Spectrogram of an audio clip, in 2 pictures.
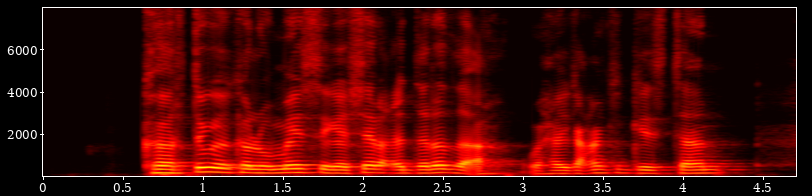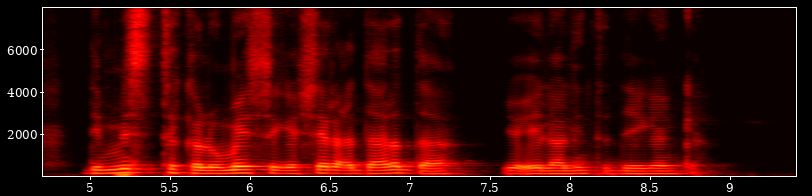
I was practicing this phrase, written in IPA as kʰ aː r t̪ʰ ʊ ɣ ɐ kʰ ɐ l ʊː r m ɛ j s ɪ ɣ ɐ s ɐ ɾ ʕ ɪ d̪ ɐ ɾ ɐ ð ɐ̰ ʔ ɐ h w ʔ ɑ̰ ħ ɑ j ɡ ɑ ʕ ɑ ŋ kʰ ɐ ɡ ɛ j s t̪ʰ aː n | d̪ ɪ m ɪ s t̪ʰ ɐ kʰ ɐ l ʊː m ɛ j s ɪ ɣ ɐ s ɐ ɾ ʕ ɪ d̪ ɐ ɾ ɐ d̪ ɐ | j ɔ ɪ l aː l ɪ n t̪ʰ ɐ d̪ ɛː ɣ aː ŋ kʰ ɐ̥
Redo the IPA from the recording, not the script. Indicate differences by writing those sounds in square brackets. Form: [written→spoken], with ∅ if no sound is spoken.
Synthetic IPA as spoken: kʰ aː r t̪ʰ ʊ ɣ ɐ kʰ ɐ l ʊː [r→∅] m ɛ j s ɪ ɣ ɐ [s→ʃ] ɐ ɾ ʕ ɪ d̪ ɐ ɾ ɐ ð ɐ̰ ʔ ɐ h w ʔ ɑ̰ ħ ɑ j ɡ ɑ ʕ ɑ ŋ kʰ ɐ ɡ ɛ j s t̪ʰ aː n | d̪ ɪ m ɪ s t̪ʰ ɐ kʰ ɐ l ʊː m ɛ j s ɪ ɣ ɐ [s→ʃ] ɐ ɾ ʕ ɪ d̪ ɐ ɾ ɐ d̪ ɐ | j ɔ ɪ l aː l ɪ n t̪ʰ ɐ d̪ ɛː ɣ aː ŋ kʰ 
